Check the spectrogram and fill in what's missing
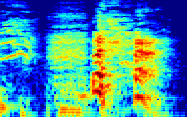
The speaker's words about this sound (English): Oh, excuse me, coughing.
